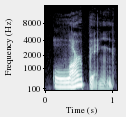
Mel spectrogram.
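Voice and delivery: faux comprehending, quiet question; fake understanding. A narrator's reading. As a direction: pretend to get it. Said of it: "faux comprehending tone".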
